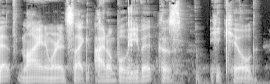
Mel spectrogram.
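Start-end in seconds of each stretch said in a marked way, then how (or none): none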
